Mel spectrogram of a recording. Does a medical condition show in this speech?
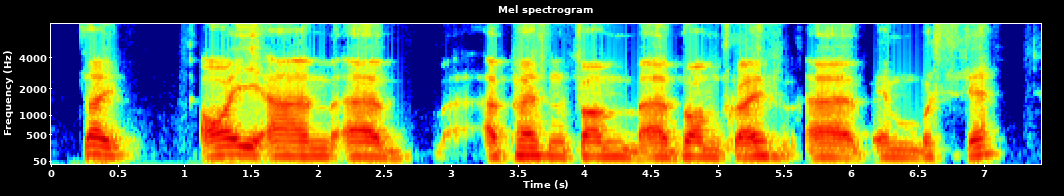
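Yes: brain bleed with facial paralysis.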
